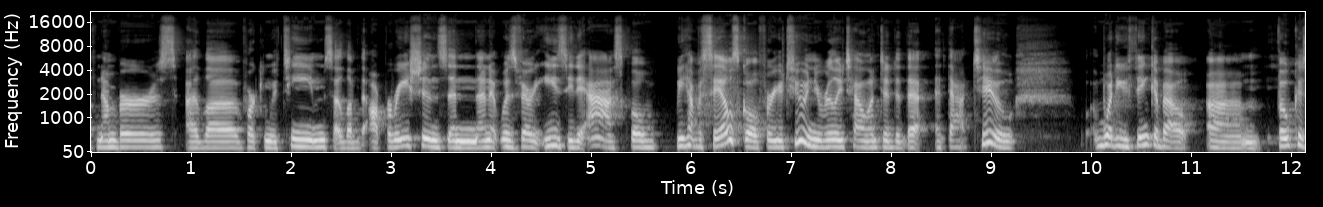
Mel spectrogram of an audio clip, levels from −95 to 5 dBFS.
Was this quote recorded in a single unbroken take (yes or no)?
yes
